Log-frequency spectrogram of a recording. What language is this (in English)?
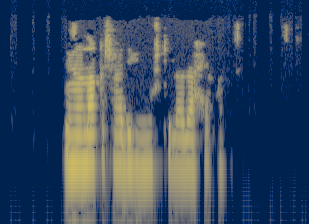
Arabic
